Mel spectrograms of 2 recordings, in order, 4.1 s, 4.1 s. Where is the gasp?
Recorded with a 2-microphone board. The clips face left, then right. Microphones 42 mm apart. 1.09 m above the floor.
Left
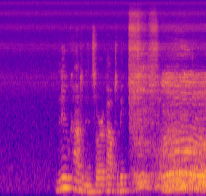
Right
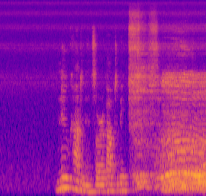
5° right (ahead or behind), 2 m.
